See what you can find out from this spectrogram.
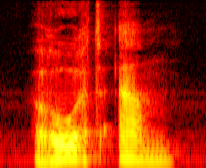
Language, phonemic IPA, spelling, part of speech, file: Dutch, /ˈrurt ˈan/, roert aan, verb, Nl-roert aan.ogg
- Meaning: inflection of aanroeren: 1. second/third-person singular present indicative 2. plural imperative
